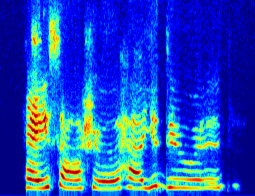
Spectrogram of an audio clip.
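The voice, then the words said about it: Put-on accent. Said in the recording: “Why did I do an accent?”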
